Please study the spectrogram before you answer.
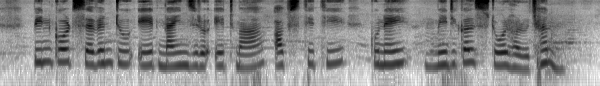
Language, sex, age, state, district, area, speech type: Nepali, female, 18-30, West Bengal, Jalpaiguri, rural, read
